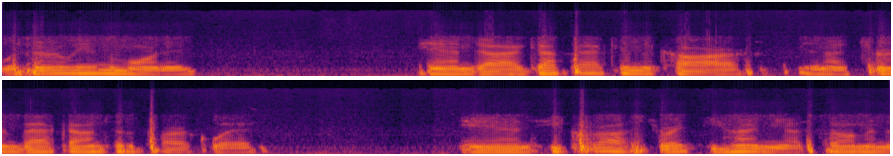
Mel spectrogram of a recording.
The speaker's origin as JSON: {"language": "English", "town": "Chicago", "region": "Illinois", "country": "United States", "also_born_or_lived": "Asheville area, North Carolina", "moved": "as an adult", "lives_now": "Asheville, United States", "said": "I'm in Western North Carolina, and I'm originally from Chicago. I got a job down here 12 years ago"}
